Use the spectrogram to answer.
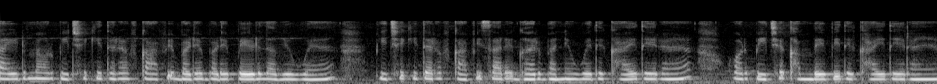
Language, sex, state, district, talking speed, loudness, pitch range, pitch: Hindi, female, Chhattisgarh, Korba, 205 wpm, -15 LUFS, 240-260 Hz, 245 Hz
